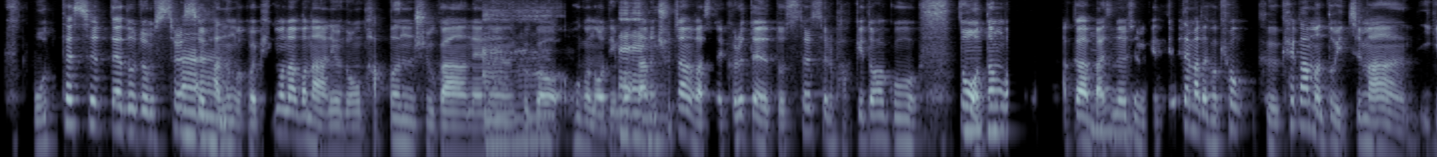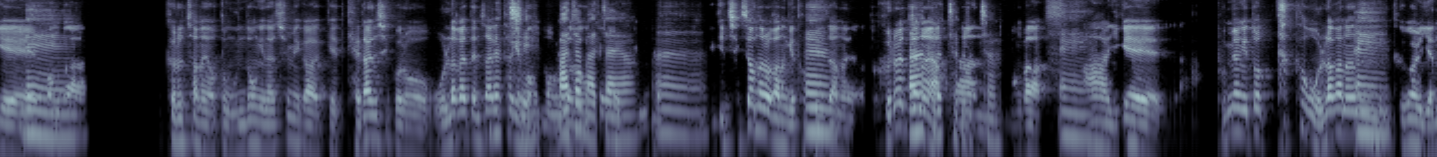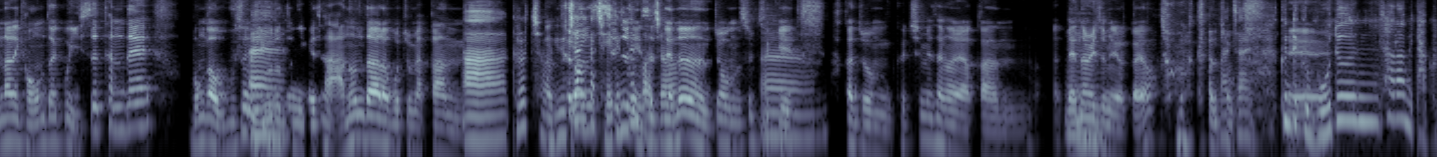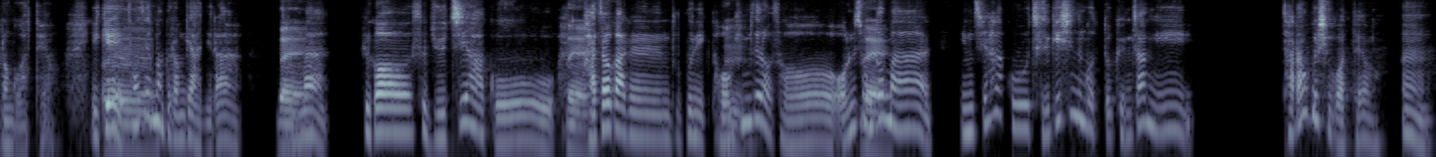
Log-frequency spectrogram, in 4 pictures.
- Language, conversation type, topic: Korean, unstructured, 취미 활동을 하다가 가장 놀랐던 순간은 언제였나요?
- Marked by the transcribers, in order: other background noise; unintelligible speech; other noise; laughing while speaking: "좀 약간 좀"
